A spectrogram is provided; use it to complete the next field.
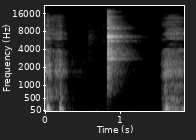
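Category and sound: household object, glasses clinking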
